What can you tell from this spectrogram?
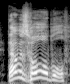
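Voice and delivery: high, loud laughing groan of disgust. Real, not acted. Player laughing at a gross game ending, high and loud. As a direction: laugh it off in horror.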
